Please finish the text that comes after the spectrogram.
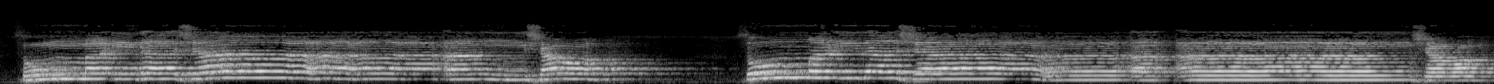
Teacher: setelah panjang mad a maka ada ikhfa ansyarah dan roh dalam keadaan mufakhamah. Maka di sini huruful mufakhamah hanya satu roh.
